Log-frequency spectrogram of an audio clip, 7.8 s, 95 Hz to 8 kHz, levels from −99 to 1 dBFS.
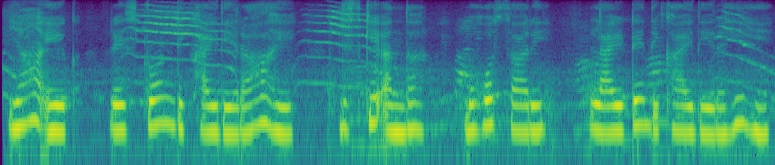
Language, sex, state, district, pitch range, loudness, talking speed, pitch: Hindi, female, Madhya Pradesh, Bhopal, 235-275 Hz, -15 LUFS, 125 wpm, 245 Hz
